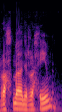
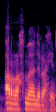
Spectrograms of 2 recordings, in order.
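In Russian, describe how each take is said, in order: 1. Начальное r одиночное. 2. Начальное r удвоено.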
